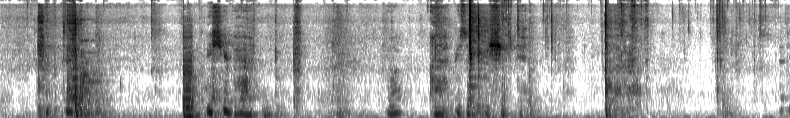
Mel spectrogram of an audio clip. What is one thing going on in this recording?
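A spoon stirs and scrapes in a pot of simmering stew.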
